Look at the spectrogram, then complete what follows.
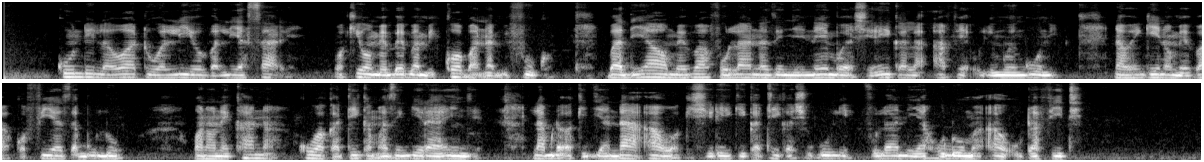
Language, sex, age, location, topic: Swahili, male, 18-24, Kisii, health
